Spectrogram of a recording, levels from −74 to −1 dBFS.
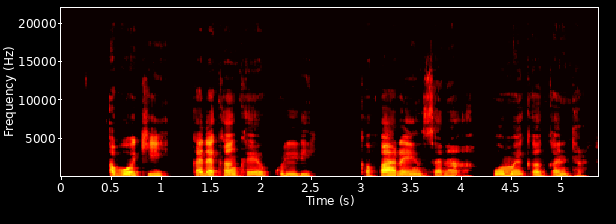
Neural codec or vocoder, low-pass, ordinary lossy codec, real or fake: vocoder, 48 kHz, 128 mel bands, Vocos; none; none; fake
